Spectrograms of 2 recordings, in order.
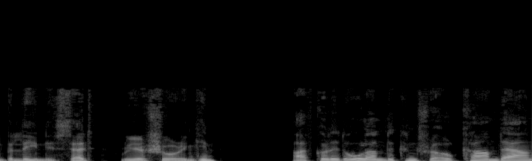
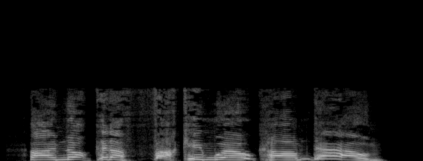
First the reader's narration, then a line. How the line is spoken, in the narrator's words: Gagmez howled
